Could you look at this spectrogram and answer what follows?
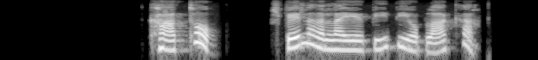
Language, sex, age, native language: Icelandic, female, 40-49, Icelandic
